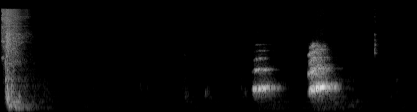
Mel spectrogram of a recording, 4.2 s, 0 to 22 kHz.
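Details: After a short knock and a long silence, blenheim Cavalier King Charles Spaniel puppies born November 14, 2022, let out two short, high yapping barks indoors in their Christmas-season puppy pen.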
